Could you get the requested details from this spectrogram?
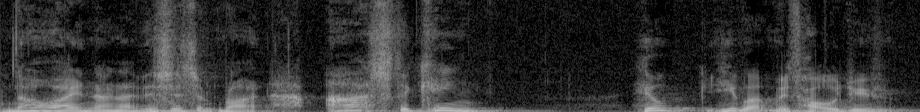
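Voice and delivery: mild alarmed protest; pleading refusal. Acted. Preacher voicing Tamar refusing her brother, high mild plea.

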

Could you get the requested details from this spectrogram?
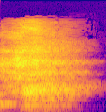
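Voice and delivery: big noisy sigh out; loud volcano breath out; loud tantrum exhale. Shown as a demonstration. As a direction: blow it out like a volcano. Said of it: "This is our tantrum breath".

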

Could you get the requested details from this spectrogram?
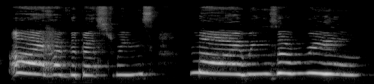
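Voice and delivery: loud, high, crying protest; acted wailing. A narrator's reading. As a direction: wail it like a sore loser, drawn out. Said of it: "Goosey wailed".

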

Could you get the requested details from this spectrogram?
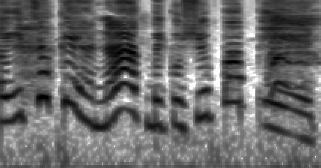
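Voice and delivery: very soft, hushed reassurance; barely above a murmur, soothing; gentle comfort. Real, not acted. Mother hushing her crying son, very soft and tender.

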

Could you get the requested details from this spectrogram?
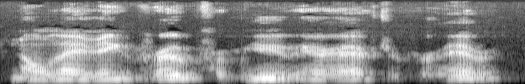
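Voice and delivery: low, soft mumble under the breath; mumbled. Shown as a demonstration. How not to curse the tree, mumbled low and soft. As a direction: mumble it so nobody hears. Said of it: "go up there and mumble something".

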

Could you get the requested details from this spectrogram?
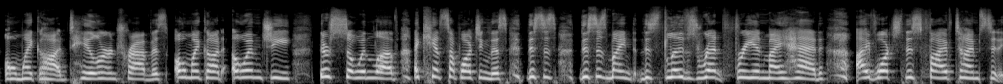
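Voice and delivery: high, breathless-fan parody; gushing fan posts. Retold or imitated. Critic parodying Swifties posting about [name] and [name], mock gushing. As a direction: run through mock swooning exclamations. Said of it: "Why do they keep posting".

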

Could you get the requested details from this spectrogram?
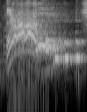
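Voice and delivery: high, loud laughing ow; sympathetic ow. Real, not acted. Reacting as the little girl falls down, laughing yelp. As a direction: wince with a laugh as she falls.

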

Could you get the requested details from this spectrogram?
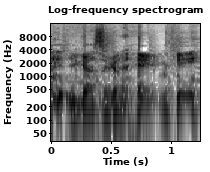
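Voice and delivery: high, giggly, talking through laughter; helpless amused giggle; laughing. Real, not acted. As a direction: crack up at your own joke. Laughing at own impressions.

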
